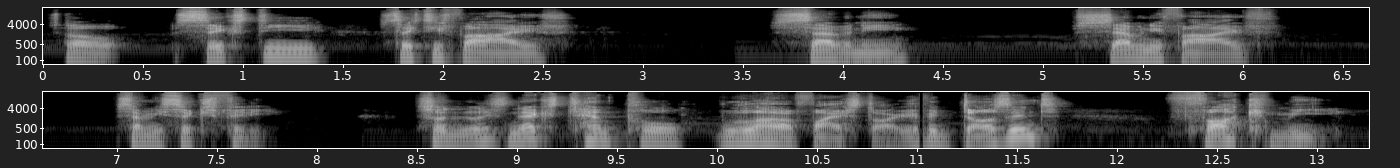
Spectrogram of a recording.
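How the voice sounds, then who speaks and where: A man's voice: medium pitch, expressive, slow, long pauses, faint music behind. A man giving casual, rambling gameplay commentary on a livestream, talking into a headset mic and swearing now and then.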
